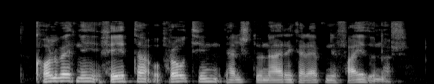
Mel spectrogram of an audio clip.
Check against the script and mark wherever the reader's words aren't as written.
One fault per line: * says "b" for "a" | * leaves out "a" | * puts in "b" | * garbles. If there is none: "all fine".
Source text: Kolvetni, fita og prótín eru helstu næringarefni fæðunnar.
* leaves out "eru"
